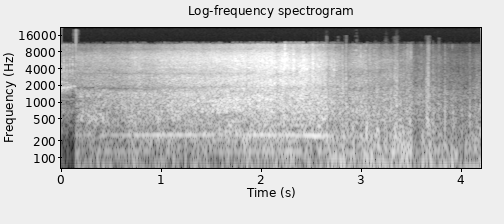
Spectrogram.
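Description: A car passes along a road in rural Mongolia, a steady broad rumble of tyres and engine that holds loud across the whole stretch, with wind buffeting the microphone and no talk.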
